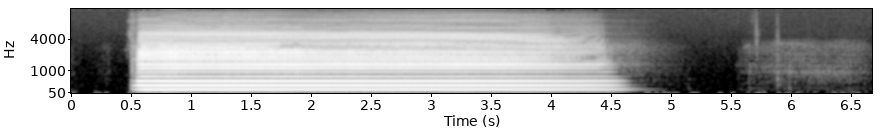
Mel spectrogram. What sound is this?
Sax Tenor - F#3
Part of the Good-sounds dataset of monophonic instrumental sounds.
instrument::sax_tenor
note::F#
octave::3
midi note::42
good-sounds-id::4975
Fsharp3, sax, multisample, neumann-U87, single-note, good-sounds, tenor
